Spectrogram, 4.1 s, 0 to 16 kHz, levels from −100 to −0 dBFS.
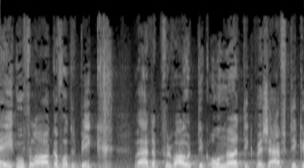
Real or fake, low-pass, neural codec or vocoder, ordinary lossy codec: fake; 14.4 kHz; vocoder, 48 kHz, 128 mel bands, Vocos; MP3, 64 kbps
